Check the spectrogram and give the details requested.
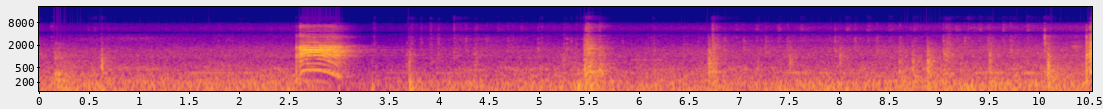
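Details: Juvenile crow born May 2024, already parent-sized with a red bill, begging its parent for food close to the camera: one loud, harsh, harmonic 'kkaa' lasting under half a second, amid steady background hiss and scattered knocks.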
